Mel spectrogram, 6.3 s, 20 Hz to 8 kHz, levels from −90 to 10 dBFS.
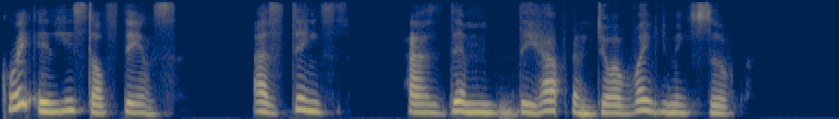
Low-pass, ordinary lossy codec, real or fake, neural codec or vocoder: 7.2 kHz; none; fake; codec, 16 kHz in and 24 kHz out, 0.4 kbps, LongCat-Audio-Codec, four codebook decoder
